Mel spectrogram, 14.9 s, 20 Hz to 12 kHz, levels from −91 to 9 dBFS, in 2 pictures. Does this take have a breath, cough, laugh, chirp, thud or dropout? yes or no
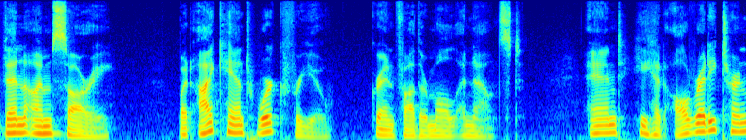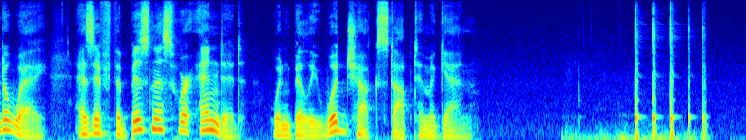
yes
